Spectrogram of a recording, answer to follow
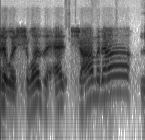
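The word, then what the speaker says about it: Chaminade: Shamanad. Yeah. Yeah. So, the high school I went to is called Shamanad. It's a It's spelled C H A M I N A D E.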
